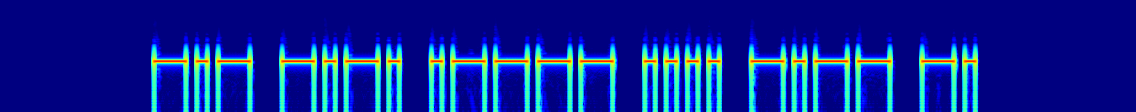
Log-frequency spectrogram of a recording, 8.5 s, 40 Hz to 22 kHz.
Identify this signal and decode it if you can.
Morse code, heard as a keyed tone, about 15 wpm, 700 Hz. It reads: KC1HYN
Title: USA Call Signs 15wpm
